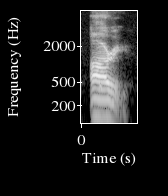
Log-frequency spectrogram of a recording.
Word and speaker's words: Arie: little background of who arie is well just like you and everyone else everyone pronounces my first name wrong too ari oh it's ari i've been doing this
